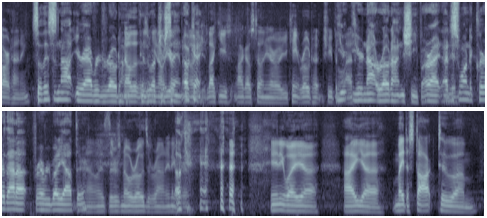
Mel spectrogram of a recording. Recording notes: Live from Panel. The boys take a few minutes away at Panel.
